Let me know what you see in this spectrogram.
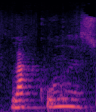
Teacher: quase não se percebe o S final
